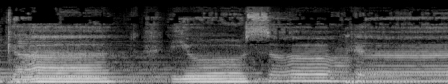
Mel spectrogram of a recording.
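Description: A voice singing a devotional Holy Week song in long held notes, each lasting about a second, with a slight waver and a step in pitch between notes.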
